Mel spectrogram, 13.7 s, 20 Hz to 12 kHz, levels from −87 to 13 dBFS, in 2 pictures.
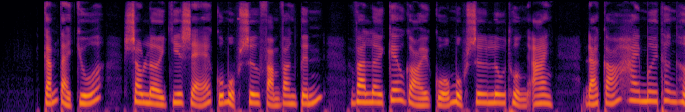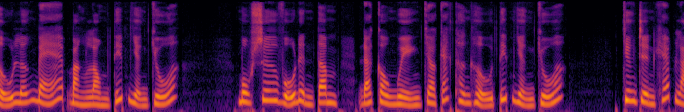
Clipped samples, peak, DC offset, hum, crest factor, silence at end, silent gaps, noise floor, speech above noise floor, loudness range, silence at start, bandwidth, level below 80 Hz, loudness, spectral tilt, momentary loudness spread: under 0.1%; 0 dBFS; under 0.1%; none; 20 dB; 0 s; none; -52 dBFS; 32 dB; 2 LU; 0.45 s; 12 kHz; -48 dBFS; -20 LUFS; -5 dB/octave; 5 LU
